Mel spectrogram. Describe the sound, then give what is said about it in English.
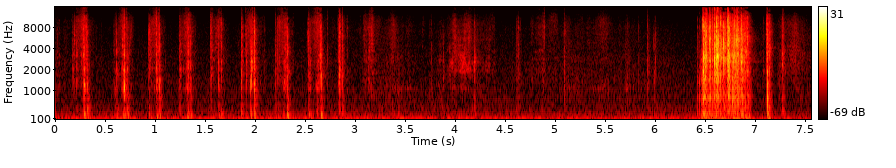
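Playing cards being shuffled: a steady series of crisp, evenly spaced flicks, then a short, loud, dense riffle near the end, with no talking. “So we're going to pull one more card here.”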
